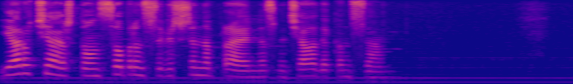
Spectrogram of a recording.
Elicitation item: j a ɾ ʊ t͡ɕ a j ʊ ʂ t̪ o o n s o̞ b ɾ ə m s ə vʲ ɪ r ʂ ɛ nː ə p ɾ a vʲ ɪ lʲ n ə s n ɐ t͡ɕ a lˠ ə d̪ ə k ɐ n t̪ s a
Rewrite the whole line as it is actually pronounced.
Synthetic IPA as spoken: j a ɾ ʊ t͡ɕ a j ʊ ʂ t̪ o o n s o̞ b ɾ ə n s ə vʲ ɪ r ʂ ɛ nː ə p ɾ a vʲ ɪ lʲ n ə s n ɐ t͡ɕ a lˠ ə d̪ ə k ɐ n t̪ s a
